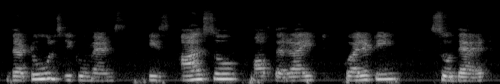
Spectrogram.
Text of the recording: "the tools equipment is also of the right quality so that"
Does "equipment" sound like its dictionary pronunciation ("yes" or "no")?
no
